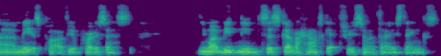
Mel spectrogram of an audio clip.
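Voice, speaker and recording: The voice has a dark, mellow tone and moves at a very fast pace. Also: man. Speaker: tech agency co-founder giving a talk. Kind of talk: webinar presentation.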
